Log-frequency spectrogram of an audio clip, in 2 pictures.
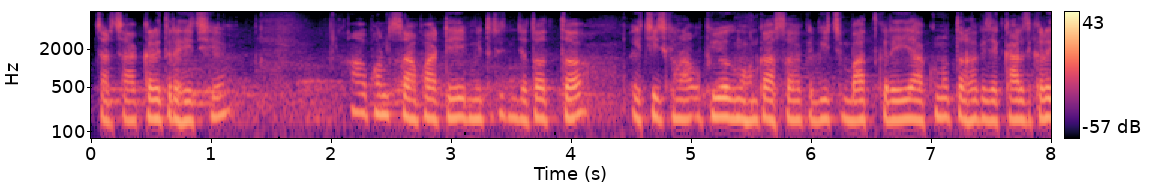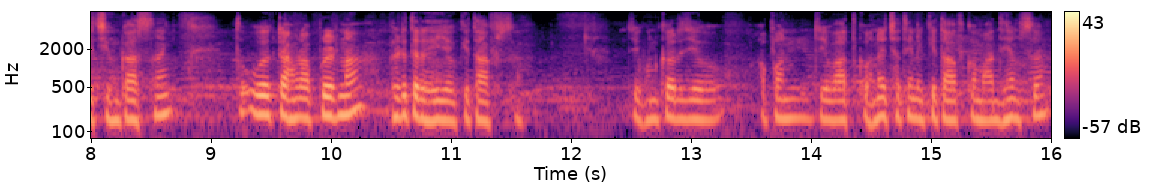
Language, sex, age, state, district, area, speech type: Maithili, male, 30-45, Bihar, Madhubani, rural, spontaneous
